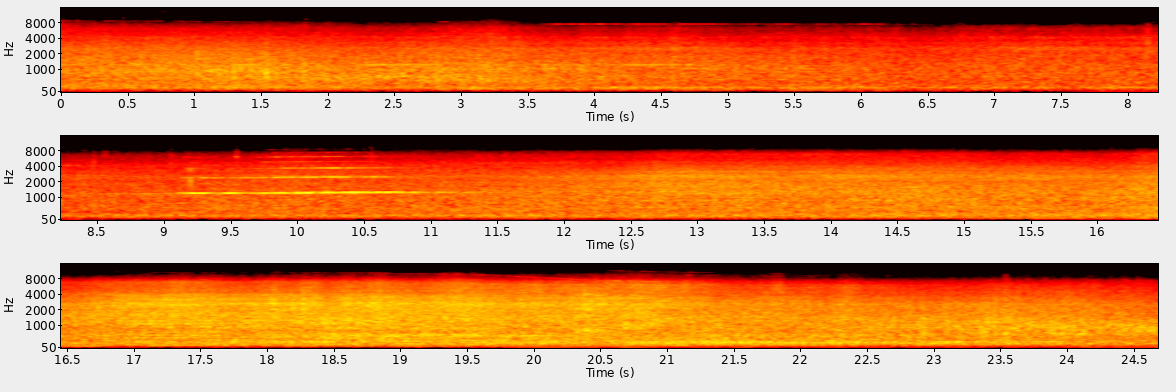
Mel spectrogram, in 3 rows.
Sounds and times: frigid air passing by the buildings 0:00.0 - 0:24.6
noises generated by passing vehicles 0:00.0 - 0:24.6
pedestrians walking 0:00.0 - 0:24.6

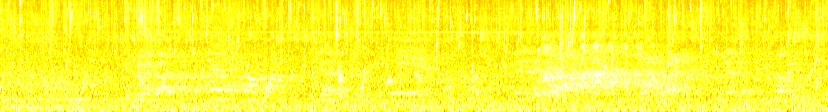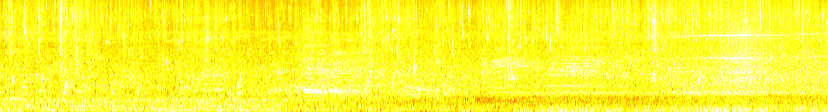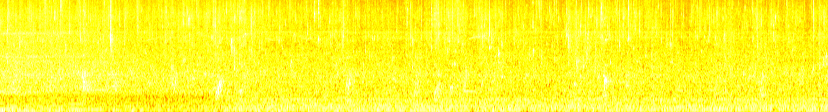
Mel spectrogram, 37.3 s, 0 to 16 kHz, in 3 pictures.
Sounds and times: Brook 0:00.0 - 0:37.2

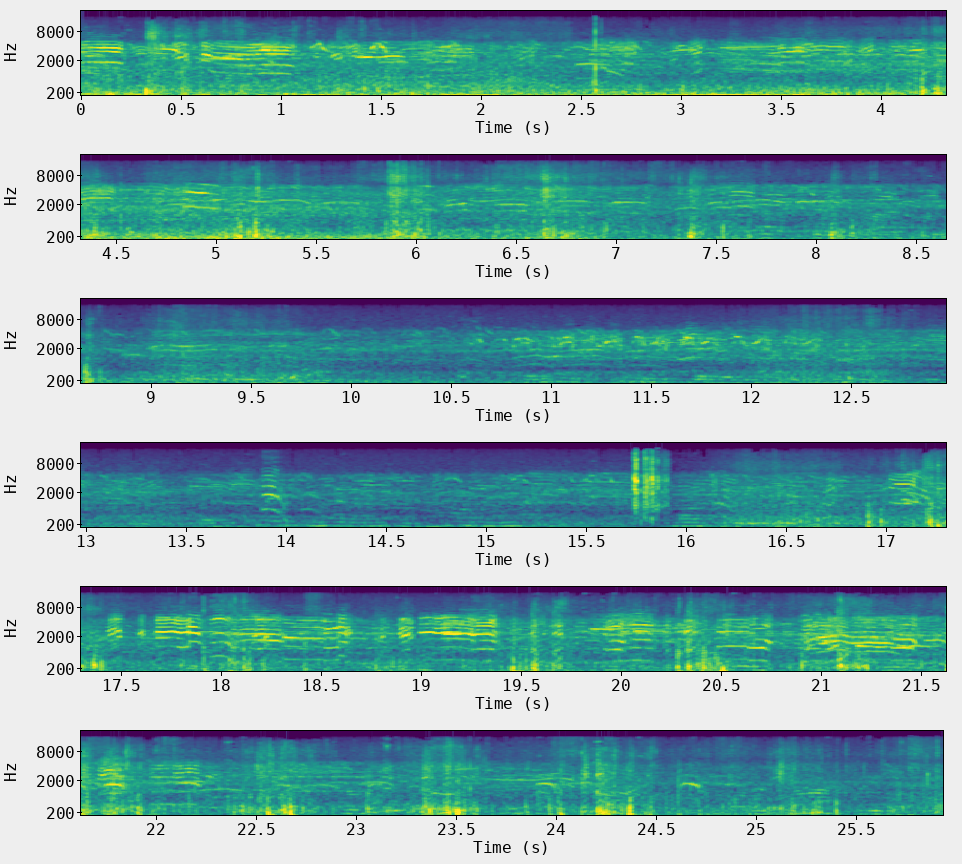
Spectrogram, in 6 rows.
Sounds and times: thousends of Kittiwakes 0:00.0 - 0:25.9

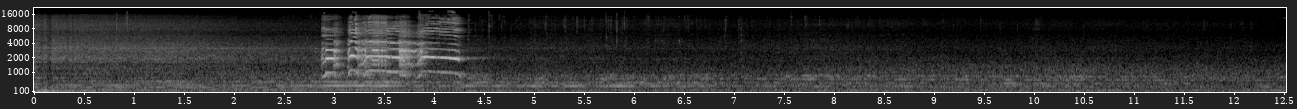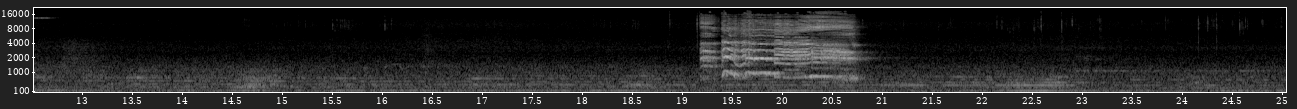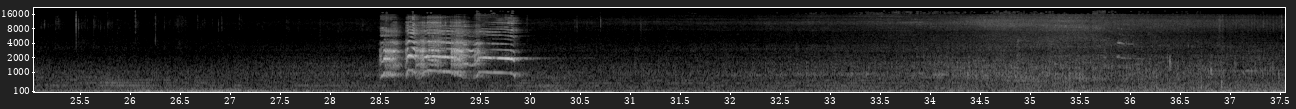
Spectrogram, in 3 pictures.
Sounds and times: scooter 0:00.0 - 0:02.8
car 0:00.0 - 0:03.3
train going by 0:00.0 - 0:11.6
plane flying 0:00.0 - 0:37.5
wind 0:00.0 - 0:37.5
car 0:29.9 - 0:37.5
scooter 0:31.6 - 0:37.5

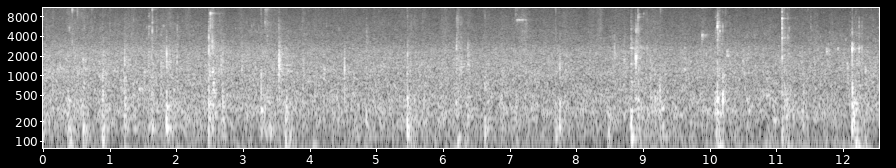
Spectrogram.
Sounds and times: I'm quietly walking, climbing the shaft 0:00.0 - 0:12.5
water flows everywhere 0:00.0 - 0:12.5

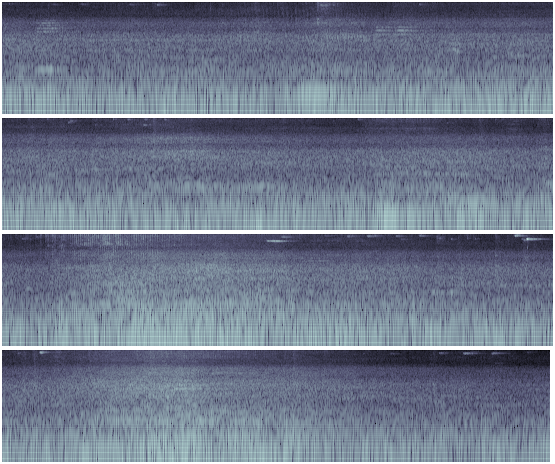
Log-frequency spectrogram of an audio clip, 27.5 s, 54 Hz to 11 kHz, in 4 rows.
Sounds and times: Traffic Sound 0:00.0 - 0:27.5

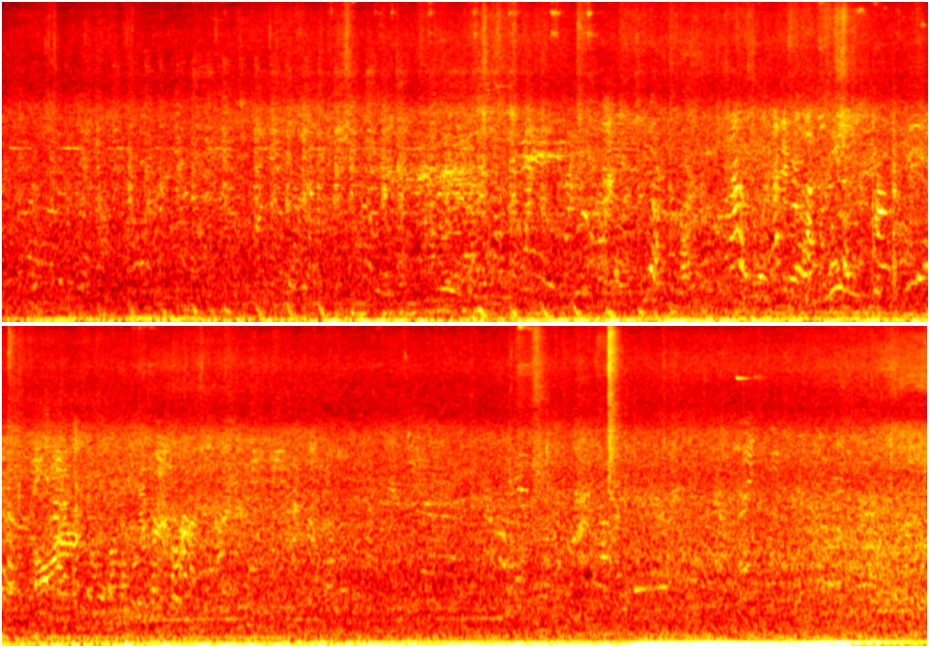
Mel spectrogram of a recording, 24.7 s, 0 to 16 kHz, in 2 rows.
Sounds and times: Walking in the street 0:00.0 - 0:24.6

